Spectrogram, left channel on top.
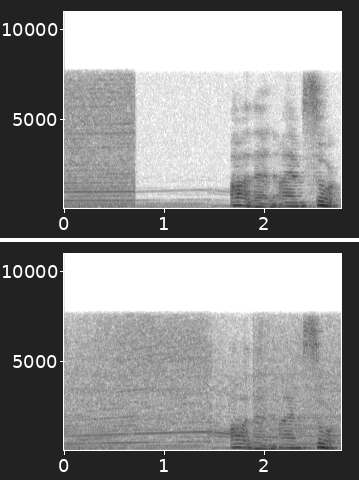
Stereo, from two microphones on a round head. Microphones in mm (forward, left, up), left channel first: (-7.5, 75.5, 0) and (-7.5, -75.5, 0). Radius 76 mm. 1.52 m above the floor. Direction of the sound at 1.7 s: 30° right (ahead or behind).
